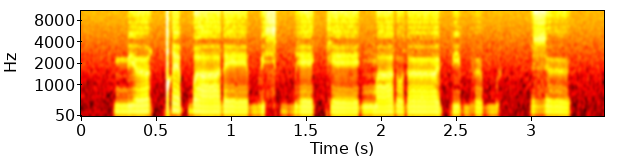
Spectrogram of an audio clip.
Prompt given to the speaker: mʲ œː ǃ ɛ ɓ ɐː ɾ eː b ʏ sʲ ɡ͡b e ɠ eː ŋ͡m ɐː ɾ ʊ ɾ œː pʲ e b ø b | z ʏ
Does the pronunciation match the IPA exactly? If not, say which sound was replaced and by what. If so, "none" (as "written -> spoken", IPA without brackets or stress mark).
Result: ɠ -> k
